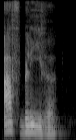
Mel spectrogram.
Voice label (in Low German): "affblieve", kaevels platt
